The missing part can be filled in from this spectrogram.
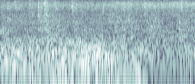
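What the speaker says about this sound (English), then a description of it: "This is a nice storm." Thunderstorm in Lubbock with rain pouring steadily and low thunder rumbling throughout, a dense continuous roar close by with no voices.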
